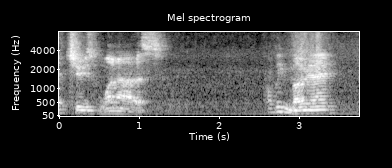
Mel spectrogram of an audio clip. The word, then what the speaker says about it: Monet: choose one artist probably Monet oh nay I like the silent T I like the name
